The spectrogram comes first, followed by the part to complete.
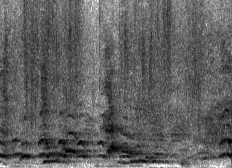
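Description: People's voices: unclear talk and cries from a group, with no distinct words.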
